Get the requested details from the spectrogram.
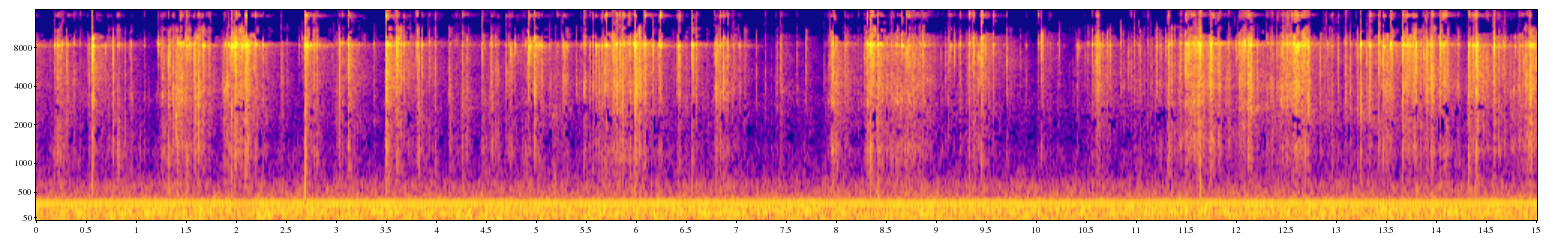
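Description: A small handful of loose brass and silver-tipped metal rifle cartridges, solid, is held in one palm close to the camera while the fingers rub and shake them. They clink together in quick, bright metallic ticks and jingles that come in bursts throughout, over a steady low hum.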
